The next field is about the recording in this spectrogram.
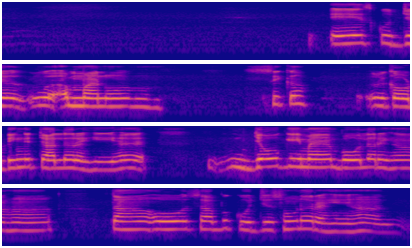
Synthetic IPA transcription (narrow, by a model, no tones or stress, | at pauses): eːskʊd͡ʒ | maːnũː | sɪk | ɾɪkoːɾɖɪŋɡt͡ʃəlɾəɦiːɦɛː | d͡ʒoːk̬imɛ̃ːboːlɾəɦãːɦãː | t̪ãːoːsəbkʊd͡ʒsʊɳɾəɦeːɦãː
